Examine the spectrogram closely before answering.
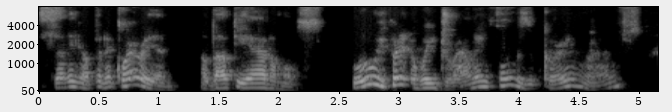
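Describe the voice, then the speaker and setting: An excitable person presenting film finds in a casual unboxing chat, with joking asides and exclamations. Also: mid-range voice, a little fast, breathy edge.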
